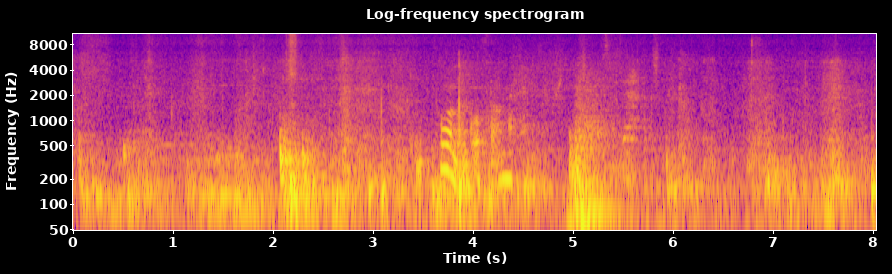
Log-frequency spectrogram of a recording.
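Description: Footsteps tap on a hard floor in an echoing hall.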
